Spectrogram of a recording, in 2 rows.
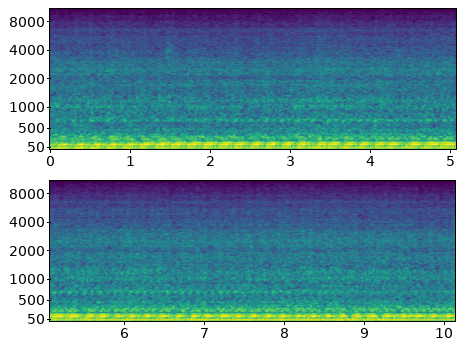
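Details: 1937 Morris 8, 918cc pre-war engine, just started on choke during recommissioning: loud, deep, even chuffing idle about two and a half beats a second, no knocks or misses; oil pressure about 60-75 psi, running healthy.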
